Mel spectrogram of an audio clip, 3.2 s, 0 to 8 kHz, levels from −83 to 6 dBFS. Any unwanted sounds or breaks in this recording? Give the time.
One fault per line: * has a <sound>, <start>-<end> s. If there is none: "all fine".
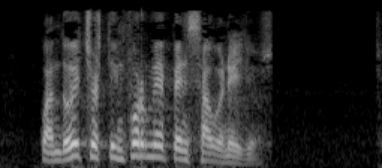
all fine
